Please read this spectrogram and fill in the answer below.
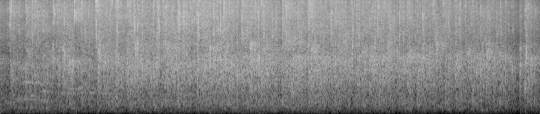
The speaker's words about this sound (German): Dürft ihr euch selber wieder mal zwischendurch einen Applaus geben, weil ihr so brav seid.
